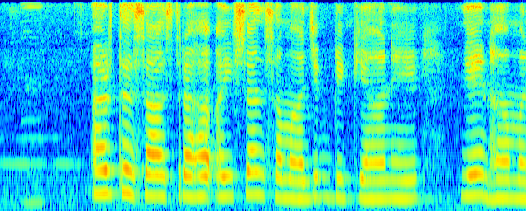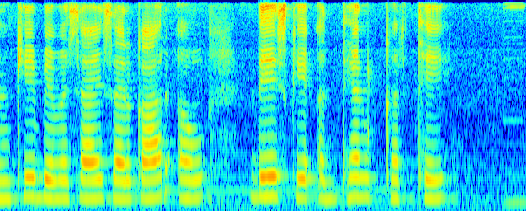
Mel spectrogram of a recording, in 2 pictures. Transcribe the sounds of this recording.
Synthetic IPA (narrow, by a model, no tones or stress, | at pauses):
əɾt̪ʰʃaːst̪ɾəɦʔɐɪʃənsamaːd͡ʒɪk̚ʋɪɡjaːnɦɛ | d͡ʒenɦãmənkʰebjəʋsaːjsəɾkaːɾɐʊ | d̪eːʃkeʔəd̪ʱjənkəɾt̪ʰeː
